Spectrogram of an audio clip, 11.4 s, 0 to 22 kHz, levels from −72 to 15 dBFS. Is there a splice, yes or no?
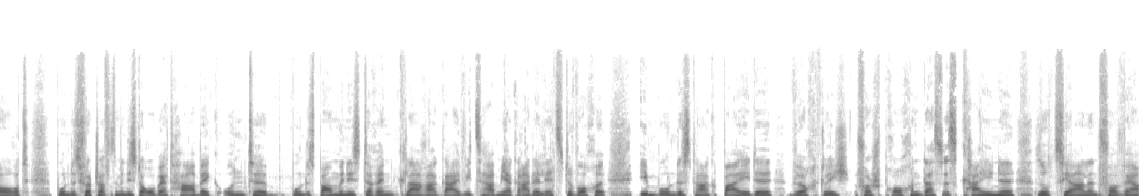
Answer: no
